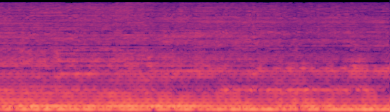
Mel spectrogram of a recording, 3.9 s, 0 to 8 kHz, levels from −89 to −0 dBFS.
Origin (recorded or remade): remade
